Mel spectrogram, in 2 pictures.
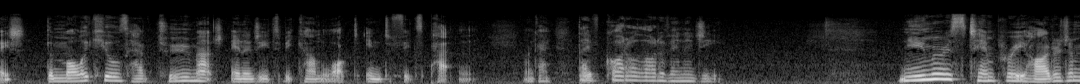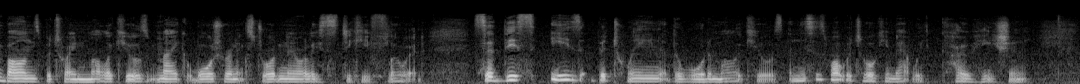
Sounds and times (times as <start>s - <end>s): Speech: 0.0s - 7.2s, 9.0s - 15.0s, 15.6s - 21.1s.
